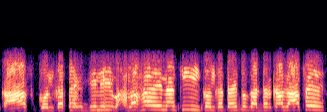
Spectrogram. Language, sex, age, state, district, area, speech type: Bengali, male, 60+, West Bengal, North 24 Parganas, rural, conversation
